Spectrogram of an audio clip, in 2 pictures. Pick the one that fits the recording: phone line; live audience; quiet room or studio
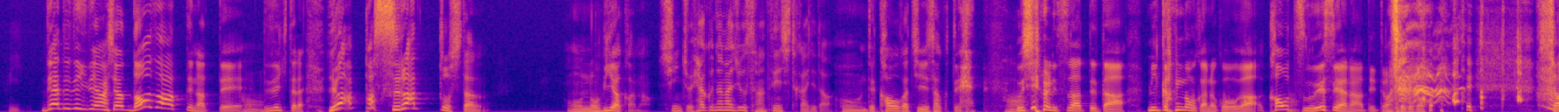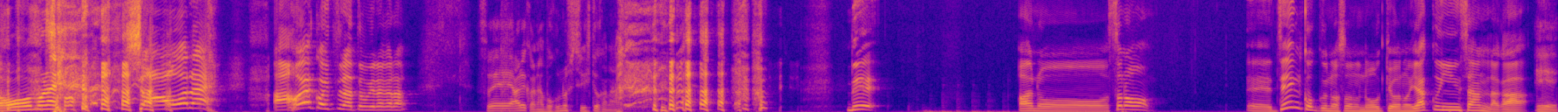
quiet room or studio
